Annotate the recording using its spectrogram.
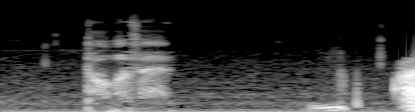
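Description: Quiet speech: a single soft, breathy, almost whispered word, then a brief low voiced sound.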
